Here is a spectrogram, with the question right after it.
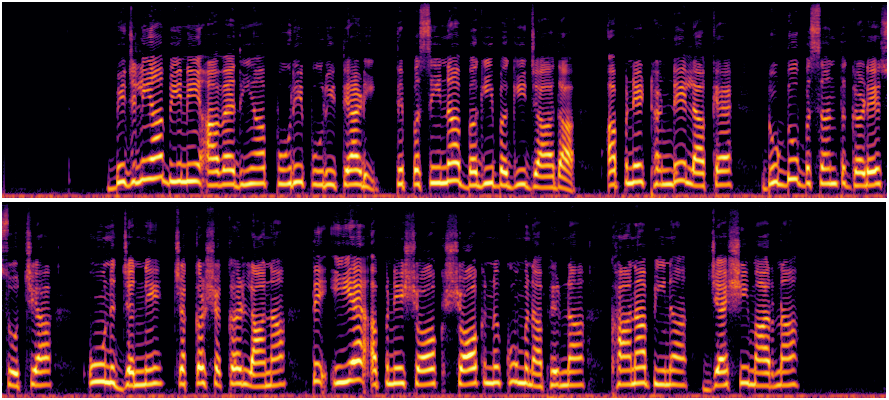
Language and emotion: Dogri, neutral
